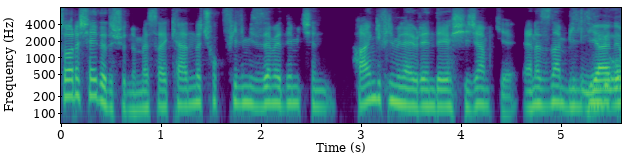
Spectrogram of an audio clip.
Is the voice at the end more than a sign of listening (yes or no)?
yes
